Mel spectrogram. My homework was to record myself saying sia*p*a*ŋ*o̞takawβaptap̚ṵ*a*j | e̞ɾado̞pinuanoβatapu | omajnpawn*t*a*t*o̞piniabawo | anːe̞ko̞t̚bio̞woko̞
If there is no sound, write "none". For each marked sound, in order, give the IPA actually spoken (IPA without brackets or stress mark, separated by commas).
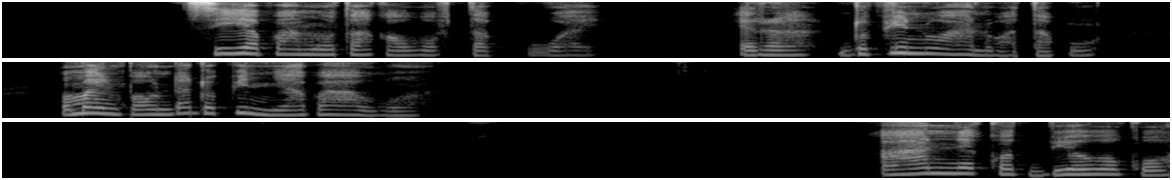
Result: p, m, a, d, d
